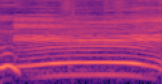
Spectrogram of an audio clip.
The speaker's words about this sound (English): Moo! Woo! Oh, I love this. This is why I like coming outside in nature. It's cool, isn't it? Oh, I love this. Attack of the cows.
